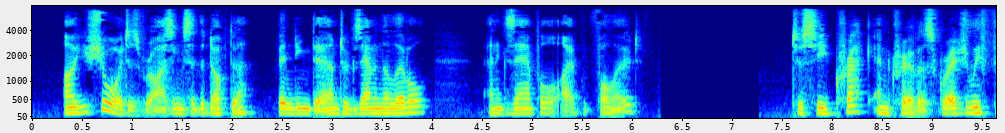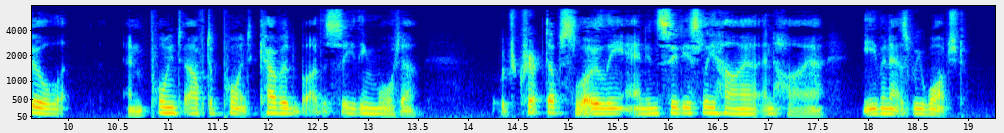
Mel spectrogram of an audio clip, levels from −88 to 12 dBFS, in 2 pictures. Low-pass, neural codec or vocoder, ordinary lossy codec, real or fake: 7.2 kHz; codec, 16 kHz, 1 kbps, X-Codec, HuBERT features, trained on LibriSpeech; MP3, 32 kbps; fake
